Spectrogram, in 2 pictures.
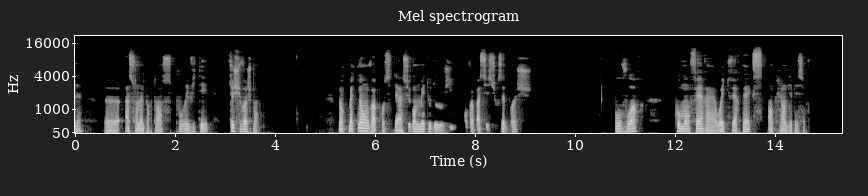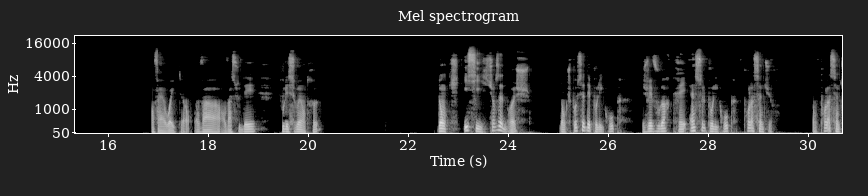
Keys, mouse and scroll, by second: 0.5 middle click, 2.1 middle click, 4.3 Tab, 4.8 ctrl+right click, 14.5 alt+Tab, 16.3 ctrl+right click, 18.2 alt+right click, 19.3 right click, 20.2 right click, 20.9 right click, 21.5 alt+right click, 22.3 ctrl+right click, 23.3 ctrl+right click, 24.3 right click, 24.8 alt+right click, 25.8 right click, 26.9 ctrl+right click, 27.4 alt+right click, 28.3 right click, 28.9 alt+right click, 29.7 right click, 30.4 alt+right click.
